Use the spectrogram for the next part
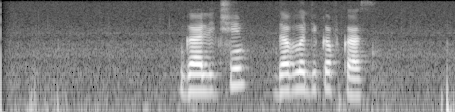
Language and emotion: Russian, neutral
